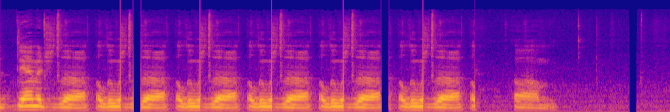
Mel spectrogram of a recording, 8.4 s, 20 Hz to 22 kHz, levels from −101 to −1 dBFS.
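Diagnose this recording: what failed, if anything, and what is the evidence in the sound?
A stall somewhere in the buffer or playback path, likely a player or stream that stopped receiving new data, left the last fragment it held being sent again and again. The result is a broken-record loop from 1.50 s to 5.93 s: a piece about 0.90 s long repeats exactly, back to back, five times. Whatever sound belonged in those four and a half seconds is gone, replaced by the same fragment cycling.

The audio was also handled in 3.0 s chunks, with silence inserted at each join, a problem in the chunked storage or playback stage. This produces a gap between chunks: holes of 100 ms at 1.66 s, 4.76 s and 7.86 s, spaced exactly 3.1 s apart. No sound is lost at these joins, but it is interrupted and resumes after each gap.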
